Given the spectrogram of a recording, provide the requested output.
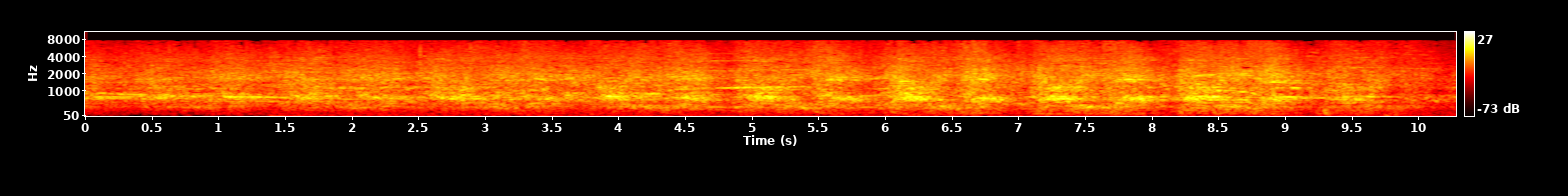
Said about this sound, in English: As the crowd goes, holy shit, holy shit, holy shit. As they should, 'cause holy shit.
